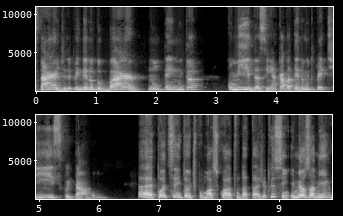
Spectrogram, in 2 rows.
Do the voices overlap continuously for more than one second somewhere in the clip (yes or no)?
no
